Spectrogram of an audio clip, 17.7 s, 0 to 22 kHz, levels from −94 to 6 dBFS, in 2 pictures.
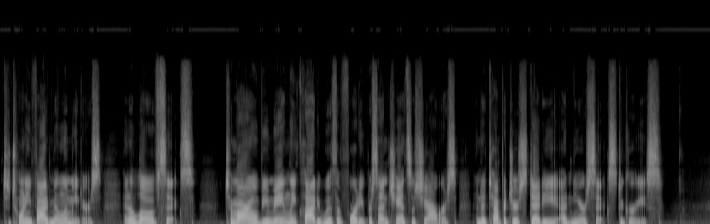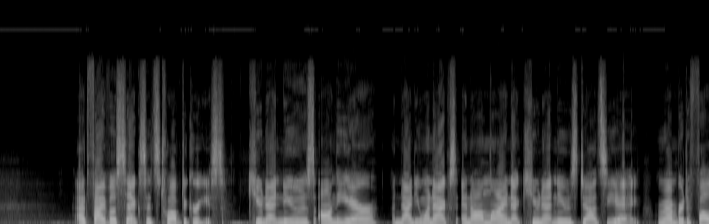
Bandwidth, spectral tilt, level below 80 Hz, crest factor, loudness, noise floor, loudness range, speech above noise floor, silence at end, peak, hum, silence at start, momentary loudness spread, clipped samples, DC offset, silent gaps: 16.5 kHz; -4 dB/octave; -62 dBFS; 14 dB; -33 LUFS; -62 dBFS; 4 LU; 30 dB; 0 s; -18 dBFS; none; 0.05 s; 9 LU; under 0.1%; under 0.1%; none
